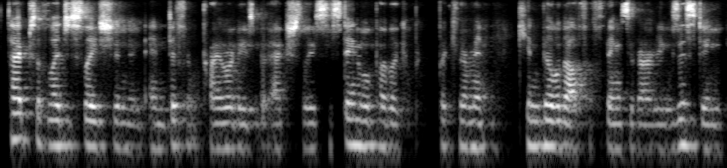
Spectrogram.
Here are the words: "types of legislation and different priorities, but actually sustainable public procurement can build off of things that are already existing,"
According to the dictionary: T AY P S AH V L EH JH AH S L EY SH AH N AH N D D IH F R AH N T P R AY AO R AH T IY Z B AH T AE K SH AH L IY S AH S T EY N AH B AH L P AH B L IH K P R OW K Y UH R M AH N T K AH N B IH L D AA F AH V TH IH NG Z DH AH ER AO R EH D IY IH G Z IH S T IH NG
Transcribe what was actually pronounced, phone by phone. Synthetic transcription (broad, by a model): T AY P S AH V L EH JH AH S L EY SH AH N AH N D D IH F R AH N P R AY AO R AH T IY Z B AH T AE K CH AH L IY S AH S T EY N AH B L P AH B L IH K P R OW K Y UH R M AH N K AH N B IH L D AA F AH V TH IH NG Z DH AH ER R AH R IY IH G Z IH S T IH NG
